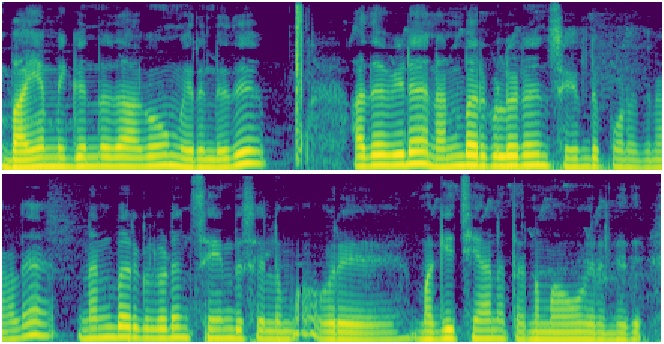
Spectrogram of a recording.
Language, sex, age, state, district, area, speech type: Tamil, male, 18-30, Tamil Nadu, Tiruvannamalai, urban, spontaneous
